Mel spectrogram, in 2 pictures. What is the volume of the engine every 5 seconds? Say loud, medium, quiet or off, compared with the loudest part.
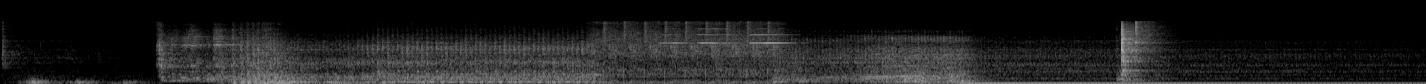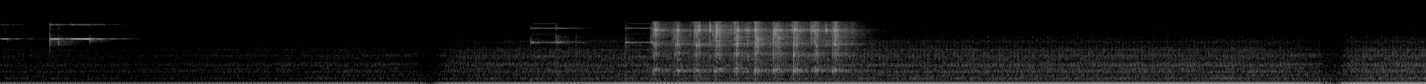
loud, loud, quiet, quiet, quiet, quiet.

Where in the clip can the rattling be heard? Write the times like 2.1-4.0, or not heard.
11.2-11.6, 20.8-22.9.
